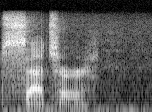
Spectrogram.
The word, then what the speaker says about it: Satyr: So we are blocking with the Satyr if he attacks. Or Satyr. I think I pronounced that wrong. The Y is after the T.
